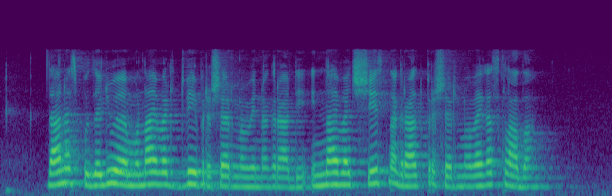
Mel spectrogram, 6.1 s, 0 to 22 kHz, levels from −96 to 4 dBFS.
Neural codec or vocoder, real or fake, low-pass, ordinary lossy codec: none; real; none; none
